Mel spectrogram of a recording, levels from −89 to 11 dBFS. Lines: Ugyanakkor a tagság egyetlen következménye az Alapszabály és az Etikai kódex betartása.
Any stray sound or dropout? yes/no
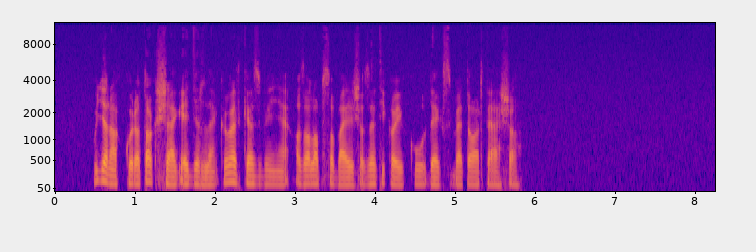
no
